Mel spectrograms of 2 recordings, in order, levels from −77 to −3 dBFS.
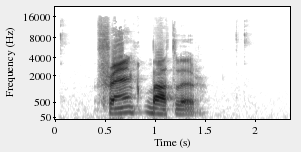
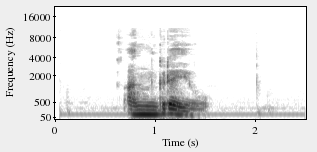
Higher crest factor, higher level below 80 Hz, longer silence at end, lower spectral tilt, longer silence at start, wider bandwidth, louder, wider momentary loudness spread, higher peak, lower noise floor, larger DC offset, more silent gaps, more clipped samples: about the same, 18 dB vs 18 dB; about the same, -60 dBFS vs -56 dBFS; about the same, 0.95 s vs 1 s; second, -2.5 dB/octave vs -8.5 dB/octave; second, 0.4 s vs 0.7 s; first, 16.5 kHz vs 11 kHz; first, -15 LUFS vs -18 LUFS; second, 13 LU vs 17 LU; about the same, 0 dBFS vs -2 dBFS; about the same, -54 dBFS vs -54 dBFS; neither; neither; neither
